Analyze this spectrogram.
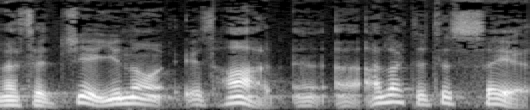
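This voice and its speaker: Speaking at a moderate pace, a man uses lively intonation and a dark, mellow tone. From United States. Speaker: actor. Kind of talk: interview answer. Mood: warm, reminiscing, animated. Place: studio. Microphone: lapel.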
